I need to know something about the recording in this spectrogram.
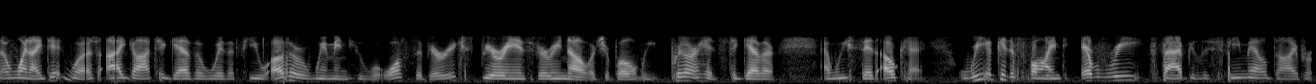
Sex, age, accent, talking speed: female, 50-69, American, 175 wpm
